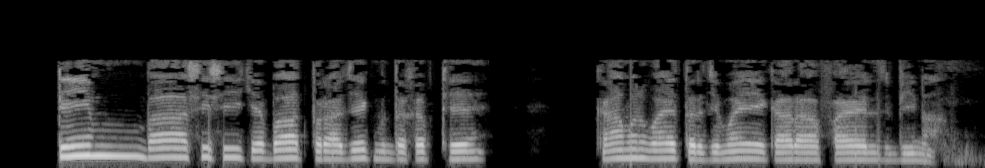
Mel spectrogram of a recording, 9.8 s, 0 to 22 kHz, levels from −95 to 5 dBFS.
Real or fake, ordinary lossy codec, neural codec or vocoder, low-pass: real; MP3, 24 kbps; none; 7.2 kHz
